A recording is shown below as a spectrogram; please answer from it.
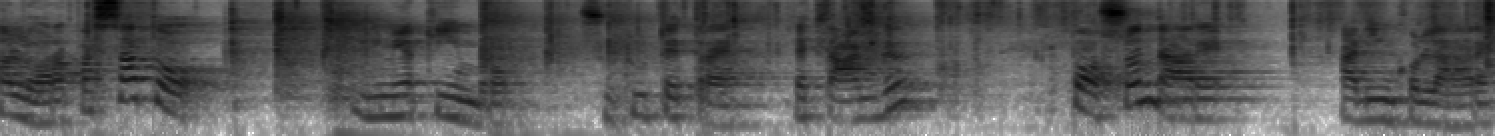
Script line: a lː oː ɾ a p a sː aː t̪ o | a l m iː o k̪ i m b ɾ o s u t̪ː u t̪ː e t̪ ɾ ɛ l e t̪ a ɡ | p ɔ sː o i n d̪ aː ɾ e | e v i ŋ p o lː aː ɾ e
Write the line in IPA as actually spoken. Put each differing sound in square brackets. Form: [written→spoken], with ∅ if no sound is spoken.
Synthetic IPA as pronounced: a lː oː ɾ a p a sː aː t̪ o | [a→i] l m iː o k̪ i m b ɾ o s u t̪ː u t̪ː e t̪ ɾ ɛ l e t̪ a ɡ | p ɔ sː o [i→a] n d̪ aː ɾ e | [e→a] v i ŋ [p→k] o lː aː ɾ e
